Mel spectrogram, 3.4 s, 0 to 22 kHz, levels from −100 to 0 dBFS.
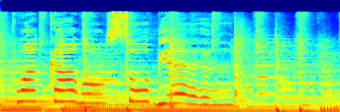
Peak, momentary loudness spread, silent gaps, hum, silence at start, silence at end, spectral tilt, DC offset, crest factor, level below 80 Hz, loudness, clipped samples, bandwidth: -2 dBFS; 8 LU; none; none; 0 s; 0 s; -5 dB/octave; under 0.1%; 14 dB; -24 dBFS; -17 LUFS; under 0.1%; 14 kHz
